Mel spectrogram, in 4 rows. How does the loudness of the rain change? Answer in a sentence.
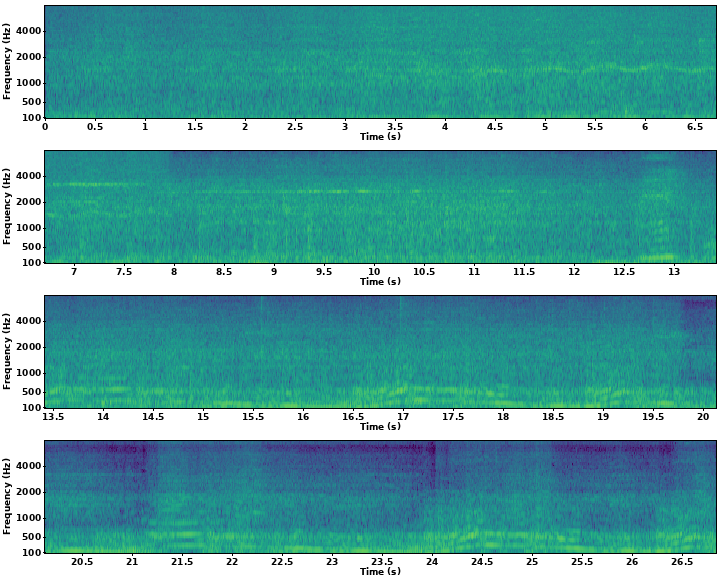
The loudness of the rain goes up, then down.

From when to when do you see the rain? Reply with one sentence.
The rain can be heard from 0.0 to 19.8 s.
